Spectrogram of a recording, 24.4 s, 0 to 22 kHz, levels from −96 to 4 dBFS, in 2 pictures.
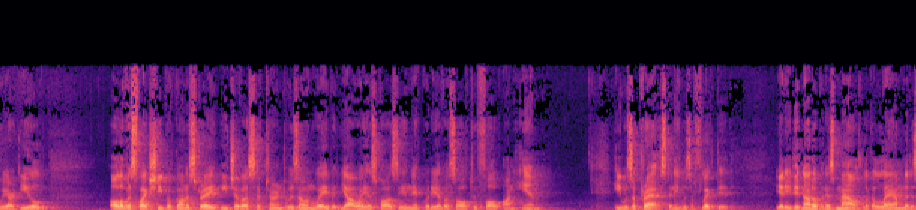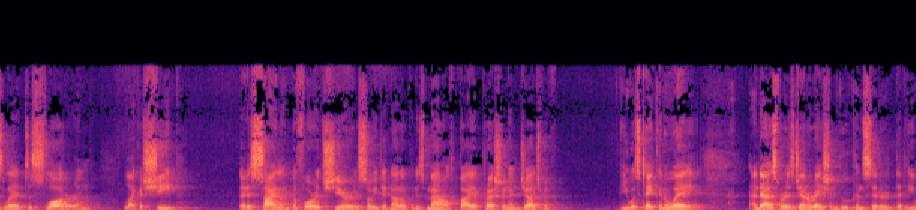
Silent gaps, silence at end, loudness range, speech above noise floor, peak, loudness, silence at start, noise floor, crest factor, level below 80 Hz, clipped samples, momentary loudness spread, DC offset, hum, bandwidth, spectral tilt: none; 0 s; 5 LU; 32 dB; -2 dBFS; -20 LUFS; 0 s; -51 dBFS; 20 dB; -52 dBFS; under 0.1%; 11 LU; under 0.1%; none; 15.5 kHz; -3.5 dB/octave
